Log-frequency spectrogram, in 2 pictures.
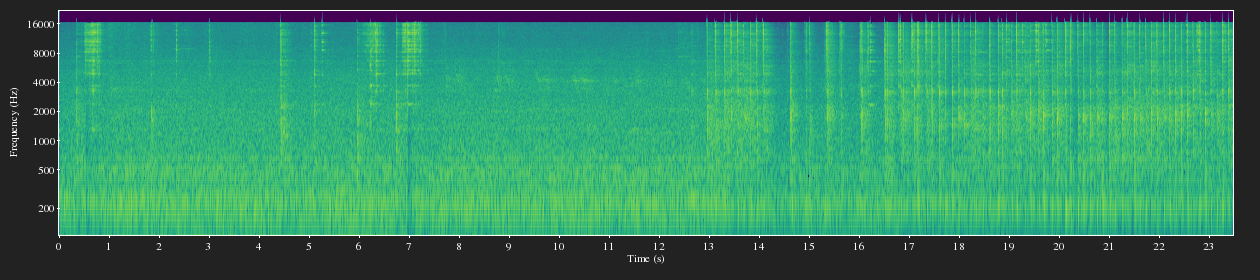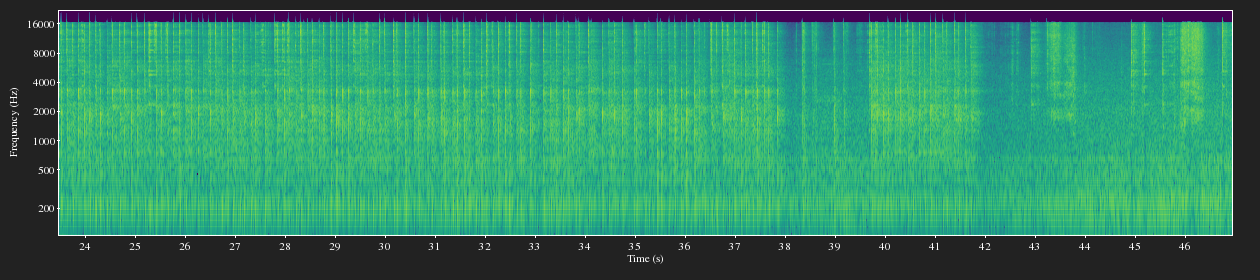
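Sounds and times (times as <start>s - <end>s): metal spatulas chopping on steel plate: 6.0s - 7.3s, 14.9s - 41.9s, 44.9s - 46.9s.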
